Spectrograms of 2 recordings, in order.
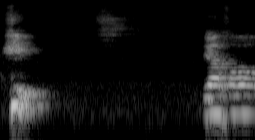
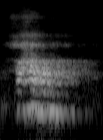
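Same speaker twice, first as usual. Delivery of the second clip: voiced ha ha laugh shown to the class; demo laugh; 2 semitones higher than usual. Shown as a demonstration. Teacher showing students how to laugh, hearty demo laugh. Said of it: "when you are laughing".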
